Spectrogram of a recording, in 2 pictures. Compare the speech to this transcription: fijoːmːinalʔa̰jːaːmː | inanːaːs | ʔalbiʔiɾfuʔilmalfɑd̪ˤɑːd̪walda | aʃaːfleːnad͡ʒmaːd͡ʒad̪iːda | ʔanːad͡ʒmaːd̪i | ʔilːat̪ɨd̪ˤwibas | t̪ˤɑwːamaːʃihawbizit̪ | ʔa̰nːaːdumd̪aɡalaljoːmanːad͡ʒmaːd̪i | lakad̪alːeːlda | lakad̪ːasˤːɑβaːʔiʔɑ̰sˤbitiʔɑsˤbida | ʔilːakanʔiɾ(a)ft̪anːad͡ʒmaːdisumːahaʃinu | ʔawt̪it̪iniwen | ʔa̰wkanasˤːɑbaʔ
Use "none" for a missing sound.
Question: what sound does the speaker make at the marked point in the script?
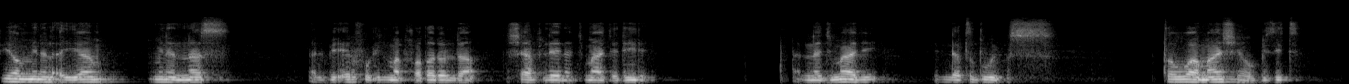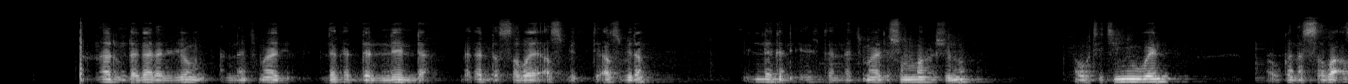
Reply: i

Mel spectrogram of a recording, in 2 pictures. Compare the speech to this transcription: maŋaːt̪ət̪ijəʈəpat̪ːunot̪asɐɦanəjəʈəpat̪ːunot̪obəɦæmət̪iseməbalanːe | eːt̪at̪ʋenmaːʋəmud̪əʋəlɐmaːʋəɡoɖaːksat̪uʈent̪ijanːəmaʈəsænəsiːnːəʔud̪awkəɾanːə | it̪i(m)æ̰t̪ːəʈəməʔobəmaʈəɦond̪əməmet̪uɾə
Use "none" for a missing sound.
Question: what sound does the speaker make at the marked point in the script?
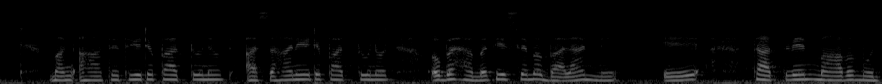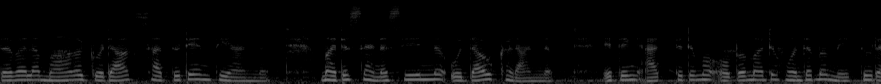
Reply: ŋ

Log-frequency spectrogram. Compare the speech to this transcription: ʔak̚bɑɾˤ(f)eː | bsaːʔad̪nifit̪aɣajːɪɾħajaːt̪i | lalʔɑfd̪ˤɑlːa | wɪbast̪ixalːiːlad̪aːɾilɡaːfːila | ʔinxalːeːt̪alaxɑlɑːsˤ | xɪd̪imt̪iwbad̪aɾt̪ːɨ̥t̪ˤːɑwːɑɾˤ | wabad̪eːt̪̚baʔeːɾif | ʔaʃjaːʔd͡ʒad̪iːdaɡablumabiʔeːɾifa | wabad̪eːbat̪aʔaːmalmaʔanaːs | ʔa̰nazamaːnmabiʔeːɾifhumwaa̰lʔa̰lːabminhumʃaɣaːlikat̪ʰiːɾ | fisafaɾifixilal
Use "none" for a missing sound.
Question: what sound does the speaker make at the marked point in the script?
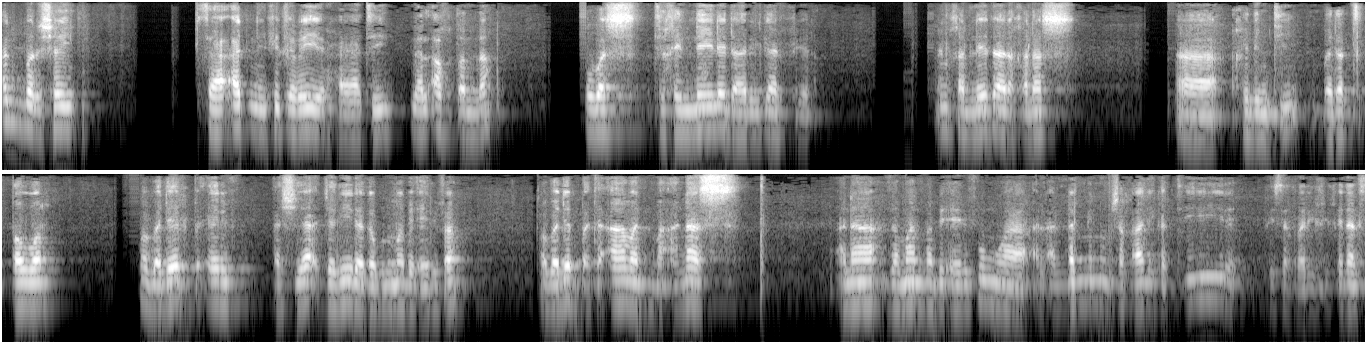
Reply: ʃ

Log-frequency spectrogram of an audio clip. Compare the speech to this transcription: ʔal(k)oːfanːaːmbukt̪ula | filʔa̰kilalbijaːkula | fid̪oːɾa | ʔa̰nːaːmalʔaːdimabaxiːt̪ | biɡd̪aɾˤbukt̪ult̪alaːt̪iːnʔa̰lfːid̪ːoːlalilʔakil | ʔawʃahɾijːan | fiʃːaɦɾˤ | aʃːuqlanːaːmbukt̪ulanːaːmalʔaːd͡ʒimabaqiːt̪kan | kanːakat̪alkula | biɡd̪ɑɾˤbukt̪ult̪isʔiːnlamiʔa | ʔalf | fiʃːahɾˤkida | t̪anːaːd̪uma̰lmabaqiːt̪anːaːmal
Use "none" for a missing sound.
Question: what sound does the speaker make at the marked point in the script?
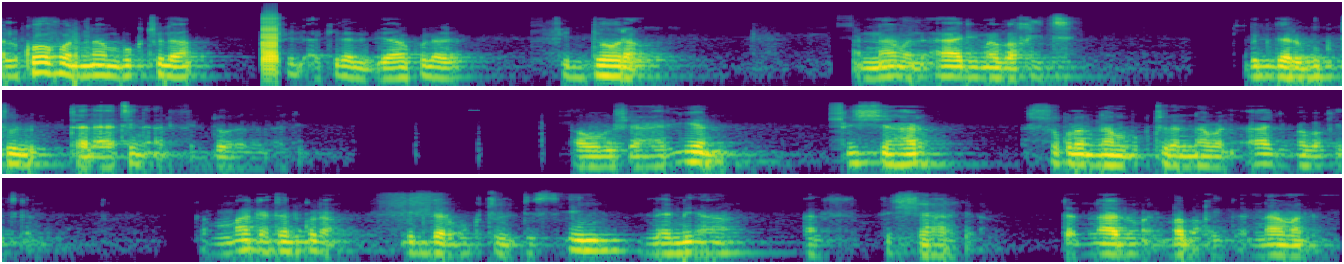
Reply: k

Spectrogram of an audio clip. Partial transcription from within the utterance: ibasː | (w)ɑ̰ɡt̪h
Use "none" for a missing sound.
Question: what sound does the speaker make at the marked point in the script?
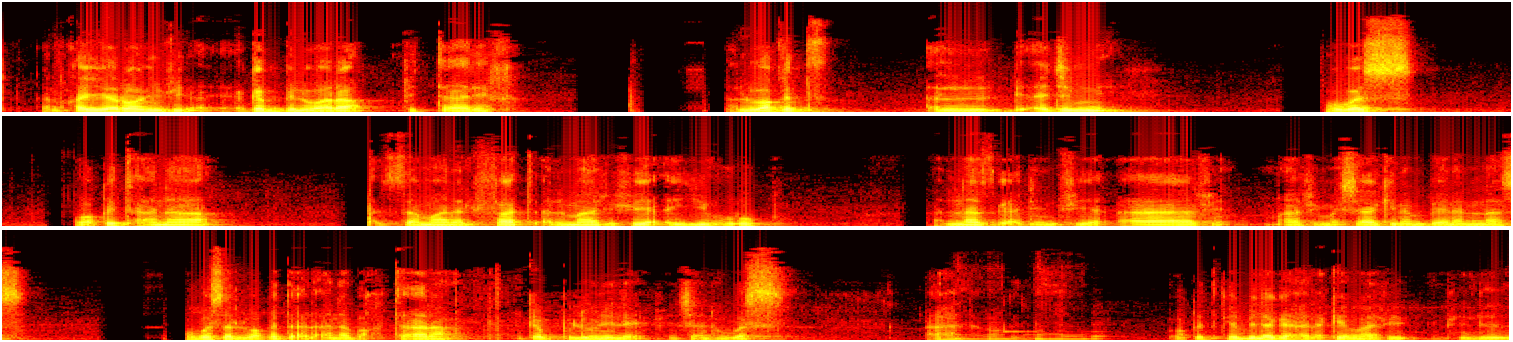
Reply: w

